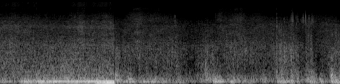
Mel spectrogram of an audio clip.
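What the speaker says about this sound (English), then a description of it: "So yeah, we got 30-mile-an-hour gusts at the moment." Strong gusts of about 30 mph buffet a boat out on the water, a loud broadband roar of wind that surges for the first second and then settles into a steady, slightly lower rush without voices.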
